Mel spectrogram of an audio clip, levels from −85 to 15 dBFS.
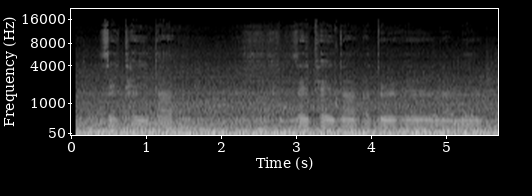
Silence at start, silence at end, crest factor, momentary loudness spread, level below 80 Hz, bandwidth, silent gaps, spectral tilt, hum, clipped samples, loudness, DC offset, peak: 0.05 s; 0 s; 12 dB; 2 LU; -24 dBFS; 12 kHz; none; -7.5 dB/octave; none; under 0.1%; -25 LUFS; under 0.1%; -10 dBFS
